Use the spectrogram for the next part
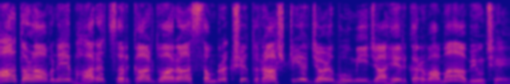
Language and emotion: Gujarati, neutral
